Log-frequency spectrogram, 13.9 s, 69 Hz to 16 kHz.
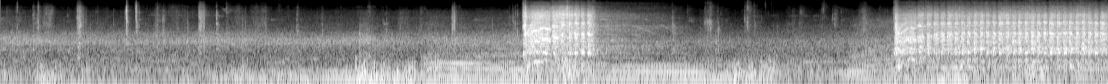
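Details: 1991 Ford Mustang Fox body barn find, newly installed fuel pump, tank hanging with very little gas: starter churns steadily for several seconds, never catches; crank no start, tank dry, needs more fuel.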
